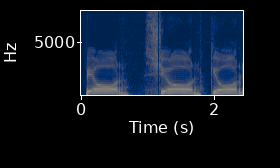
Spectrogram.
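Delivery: "प्योर, श्योर, क्योर" with rounded -yor. Shown as a demonstration. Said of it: "यू की आवाज इसने देखो ओ".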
